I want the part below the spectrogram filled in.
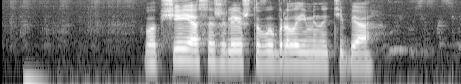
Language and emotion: Russian, neutral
